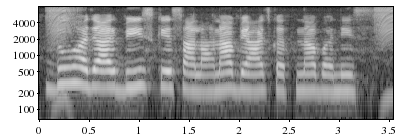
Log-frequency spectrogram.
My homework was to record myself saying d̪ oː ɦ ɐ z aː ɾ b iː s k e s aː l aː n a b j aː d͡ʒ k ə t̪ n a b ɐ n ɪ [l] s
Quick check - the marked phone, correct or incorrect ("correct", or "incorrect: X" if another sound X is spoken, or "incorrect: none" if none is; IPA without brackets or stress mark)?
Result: incorrect: none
